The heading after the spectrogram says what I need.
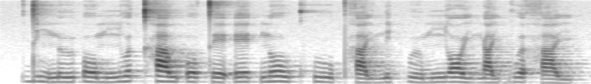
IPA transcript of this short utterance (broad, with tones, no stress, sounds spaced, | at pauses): d i˧˩ ŋ n ɯː˩˧ ʔ oː˩ m ɲ u˧˥ ə̯ kʰ a˧ w ʔ o˧˩ t̪ e˩ ʔ eː˧ k̚ n oː˥˨ w kʰ uː˧˩ pʰ a˩ j n i˧˥ k̚ ʋ ɯː˩˧ m ɲ ɔː˥˨ j ŋ a˧ j b u˥˨ ə̯ h a˧˩ j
